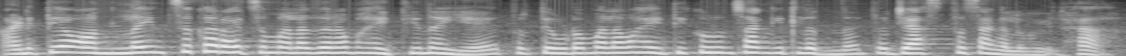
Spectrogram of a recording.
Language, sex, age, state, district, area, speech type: Marathi, female, 45-60, Maharashtra, Satara, urban, spontaneous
